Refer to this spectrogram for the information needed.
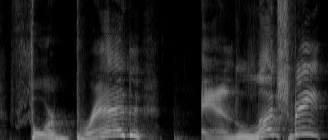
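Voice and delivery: husband retelling his outrage at the price; indignant disbelief. Retold or imitated. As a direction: draw out the words as if insulted by the price. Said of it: "and I said".

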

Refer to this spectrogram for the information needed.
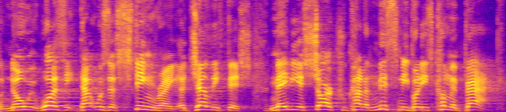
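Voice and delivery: high-pitched panicky insisting; freaked out. Retold or imitated. Swimmer insisting to a student it was a stingray, freaked out. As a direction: argue in a hammed-up panic, pitched well up. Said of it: "I'm just freaked".

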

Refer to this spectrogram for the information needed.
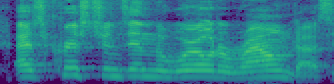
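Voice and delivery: ordinary talk

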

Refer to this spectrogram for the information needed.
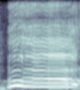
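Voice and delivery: high, loud mock cry; kid's wail. Slapped kid finally reacting, high wail.

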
